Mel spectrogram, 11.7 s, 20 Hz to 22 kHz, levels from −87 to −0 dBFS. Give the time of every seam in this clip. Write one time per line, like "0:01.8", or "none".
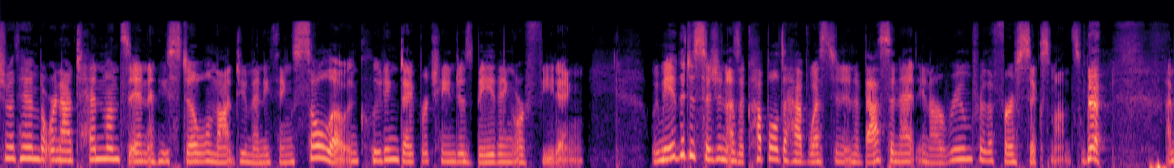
0:10.8

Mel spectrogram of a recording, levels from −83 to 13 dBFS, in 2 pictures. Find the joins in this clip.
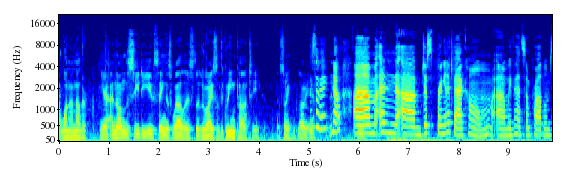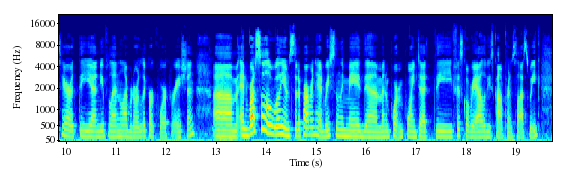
none

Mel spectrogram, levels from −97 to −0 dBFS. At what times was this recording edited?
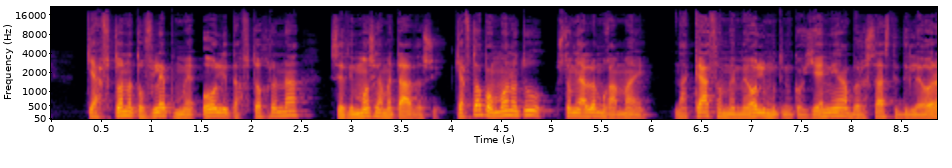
0:03.9

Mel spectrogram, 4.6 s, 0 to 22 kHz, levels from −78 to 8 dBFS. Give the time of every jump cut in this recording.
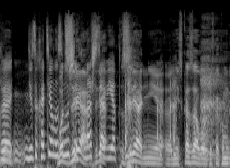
none

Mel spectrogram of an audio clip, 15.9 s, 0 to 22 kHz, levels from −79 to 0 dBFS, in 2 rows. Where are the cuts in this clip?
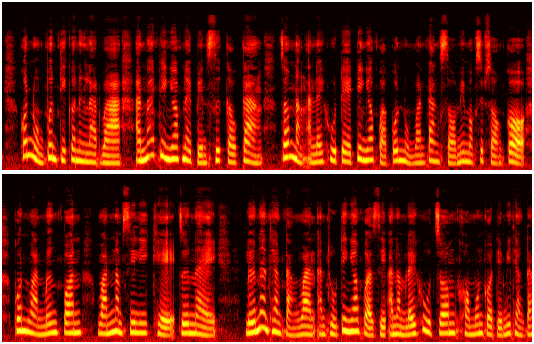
none

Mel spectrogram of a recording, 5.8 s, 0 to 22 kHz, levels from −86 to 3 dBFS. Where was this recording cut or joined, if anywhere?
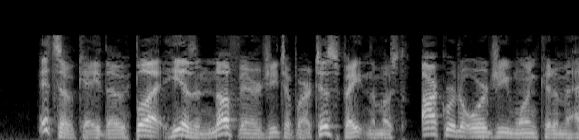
0:01.3

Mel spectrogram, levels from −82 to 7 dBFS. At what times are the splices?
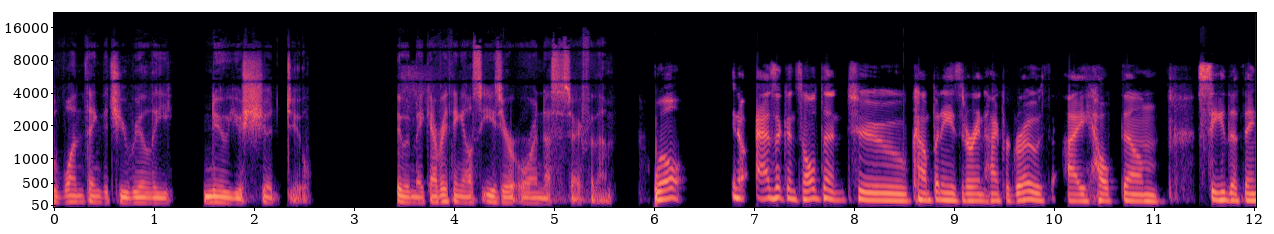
0:05.8

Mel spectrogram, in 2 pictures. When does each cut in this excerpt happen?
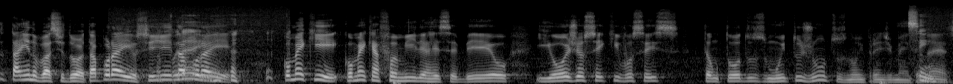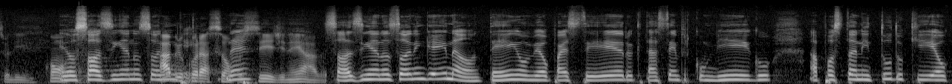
none

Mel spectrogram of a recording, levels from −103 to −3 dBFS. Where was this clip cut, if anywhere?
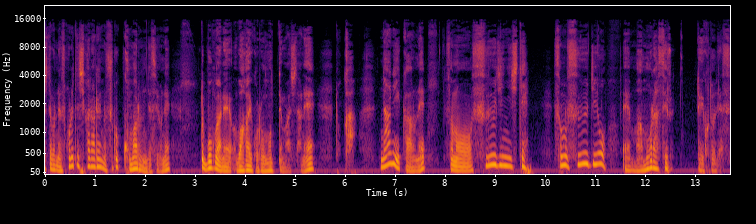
0:03.1
0:05.7

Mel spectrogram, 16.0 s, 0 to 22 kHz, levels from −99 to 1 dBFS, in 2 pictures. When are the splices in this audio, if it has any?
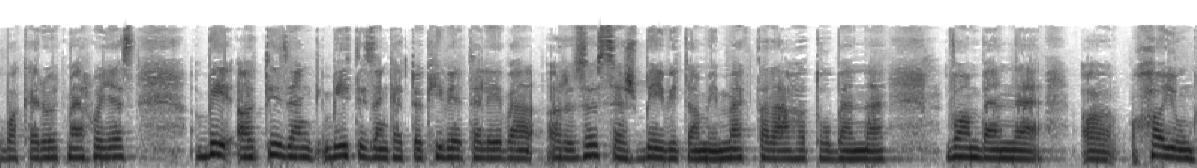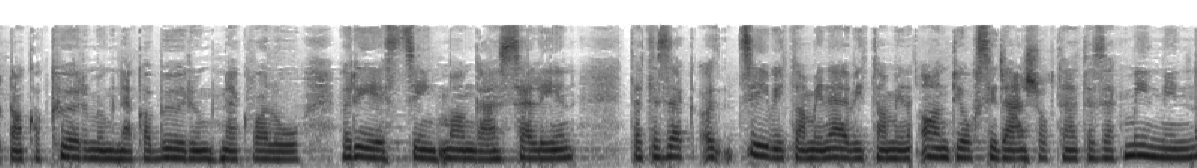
0:10.9
0:14.0

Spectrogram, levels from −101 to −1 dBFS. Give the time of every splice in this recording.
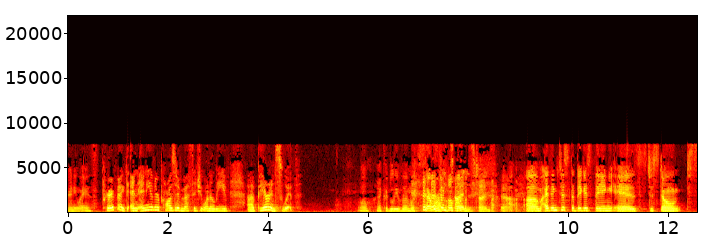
none

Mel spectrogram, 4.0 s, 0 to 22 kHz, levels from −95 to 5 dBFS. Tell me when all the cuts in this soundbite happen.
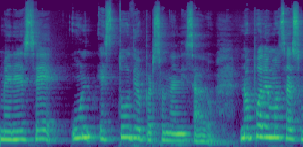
none

